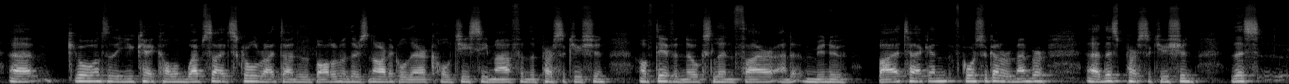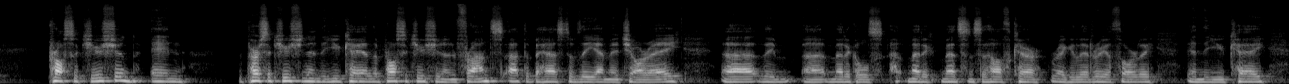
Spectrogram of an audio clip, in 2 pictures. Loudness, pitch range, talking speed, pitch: -27 LUFS, 115-140 Hz, 170 wpm, 125 Hz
